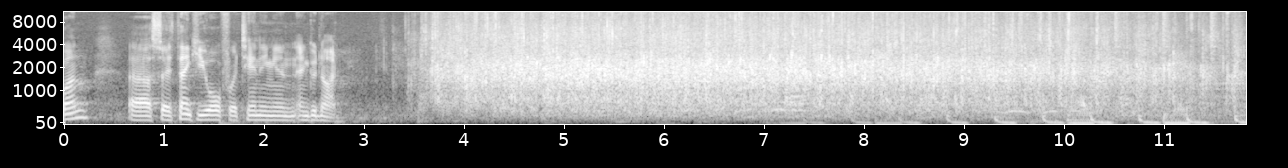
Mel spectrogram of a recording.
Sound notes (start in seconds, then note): 6.1 applause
